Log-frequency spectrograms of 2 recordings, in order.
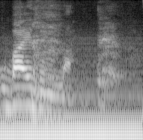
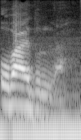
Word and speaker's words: উবায়দুল্লাহ: তো ওবায়দুল্লাহ উচ্চারণ করতে গেলে অনেকে বলে, অনেকে ভুল উচ্চারণ বা ভুল বানান লিখে ফেলে। তো আবু জাফর এবং উবায়দুল্লাহ বানানটা আবার দেখো, উবায়দুল্লাহ, নট ওবায়দুল্লাহ।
